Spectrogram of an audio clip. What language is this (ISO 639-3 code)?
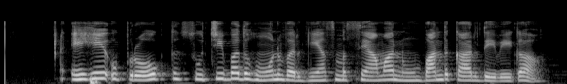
pan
